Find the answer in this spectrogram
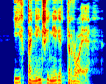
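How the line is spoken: Irritated. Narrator (Russian): сообщил Ван Ален раздраженно

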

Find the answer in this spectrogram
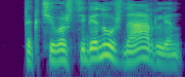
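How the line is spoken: Cold question. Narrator (Russian): холодно спросил Виктор

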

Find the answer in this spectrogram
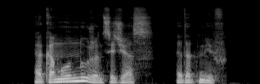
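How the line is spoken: Angry. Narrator (Russian): сердито первый

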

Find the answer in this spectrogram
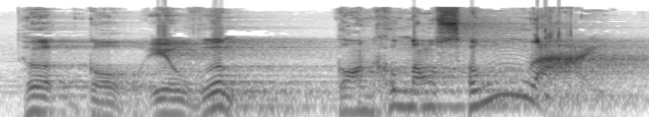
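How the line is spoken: Loud powerful shout. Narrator (Vietnamese): yêu lực toàn thân bùng nổ, hét lớn một tiếng

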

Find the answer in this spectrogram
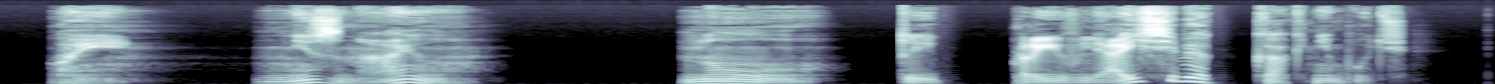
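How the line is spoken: Uncertain. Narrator (Russian): неуверенно проговорила Елизавета

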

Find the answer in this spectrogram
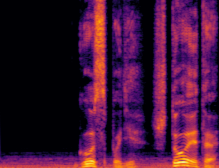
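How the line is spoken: Muttering. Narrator (Russian): пробормотал Дитрих

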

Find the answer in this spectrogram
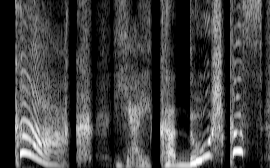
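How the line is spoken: Shrill shriek. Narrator (Russian): взвизгнула Наталья Дмитриевна

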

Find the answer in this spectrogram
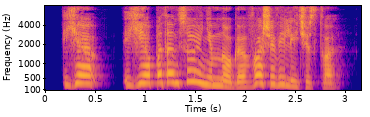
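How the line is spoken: Exclaiming. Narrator (Russian): воскликнула Варя

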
